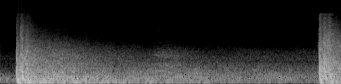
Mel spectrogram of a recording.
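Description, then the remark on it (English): Two loud explosions as Shahed explosive drones are shot down by air defense systems above Kyiv before daylight: a sharp blast rolls into a long, low rumbling decay lasting about three seconds, then a second blast bursts in just before the end. No voices. “Before daylight, the buzzing of drones can be heard above the city, followed by loud explosions as they were taken down by air defense systems.”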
